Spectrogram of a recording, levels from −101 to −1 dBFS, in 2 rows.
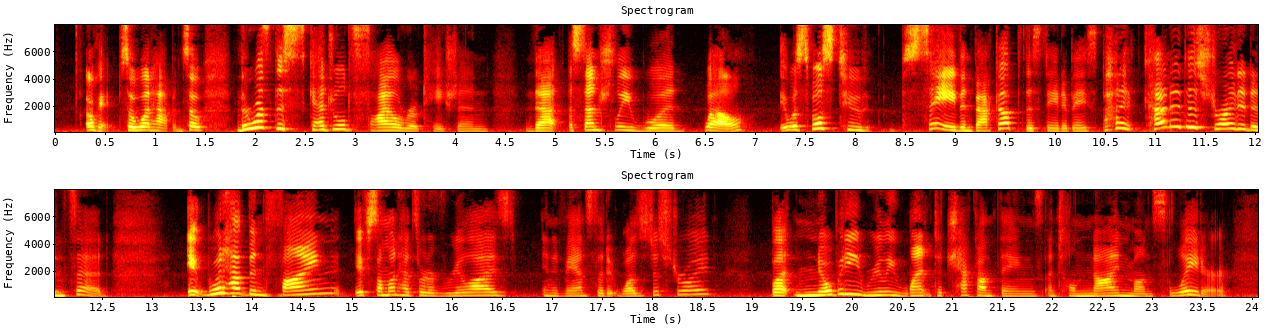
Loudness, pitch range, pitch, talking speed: -22 LUFS, 200-280 Hz, 230 Hz, 150 wpm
